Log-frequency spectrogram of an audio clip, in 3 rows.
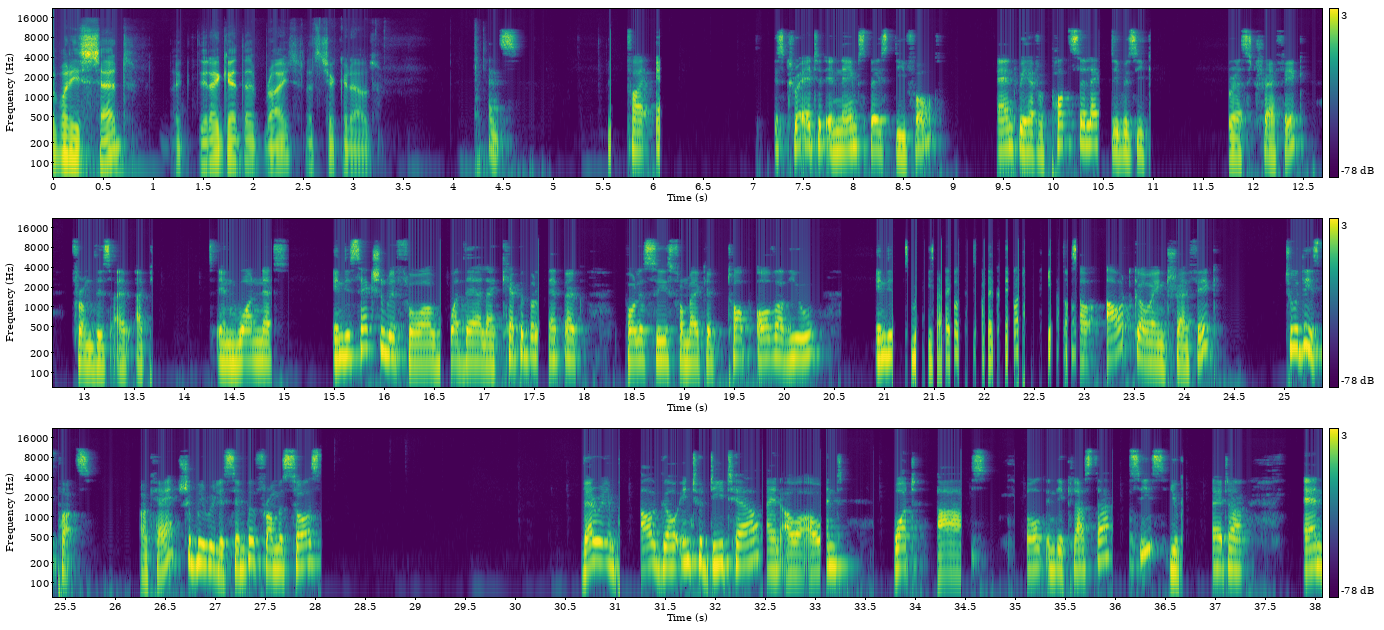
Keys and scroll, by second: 0.0-1.0 typing, 1.0 super+1, 1.0 super+2, 1.2 super+3, 4.1 space, 5.2-6.7 typing, 8.7 typing, 10.3 Left, 10.8-11.7 typing, 13.6 Right, 13.9 Right, 14.7 Right, 14.9 Right, 16.4 Right, 17.4 Left, 20.4 Left, 20.9-22.2 typing, 22.3 Left, 22.4 Left, 22.6 Left, 22.7 Left, 22.8 Left, 24.8 BackSpace, 30.3 Delete, 30.9 Right, 32.3 Right, 32.3 Right, 32.9 Right, 33.5 Right, 35.8 Tab, 36.5 Tab, 36.6 Tab.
